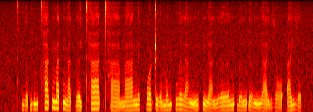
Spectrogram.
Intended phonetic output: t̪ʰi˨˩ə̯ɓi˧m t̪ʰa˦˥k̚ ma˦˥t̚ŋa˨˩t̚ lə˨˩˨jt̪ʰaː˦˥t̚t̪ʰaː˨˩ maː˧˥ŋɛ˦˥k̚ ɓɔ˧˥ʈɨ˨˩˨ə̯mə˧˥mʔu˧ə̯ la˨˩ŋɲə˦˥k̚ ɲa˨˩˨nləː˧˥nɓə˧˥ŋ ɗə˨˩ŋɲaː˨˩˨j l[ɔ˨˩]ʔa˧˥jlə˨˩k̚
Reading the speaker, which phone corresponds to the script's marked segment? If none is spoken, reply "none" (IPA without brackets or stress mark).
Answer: ɔ˨˩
